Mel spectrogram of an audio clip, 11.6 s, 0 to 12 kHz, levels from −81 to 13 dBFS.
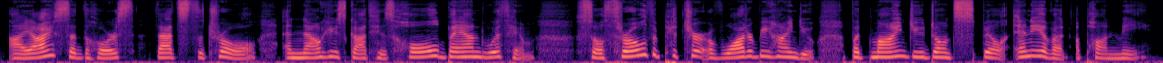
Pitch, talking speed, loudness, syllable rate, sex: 225 Hz, 180 wpm, -19 LUFS, 4.2 syllables/s, female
